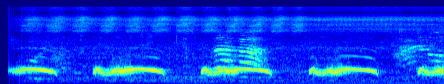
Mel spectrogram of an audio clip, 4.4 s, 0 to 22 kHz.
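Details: Dove recorded on March 28, 2024, giving five arched, mid-pitched coos in steady succession, roughly one per second, each note swelling and then dipping at its end, with short quiet gaps between them.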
